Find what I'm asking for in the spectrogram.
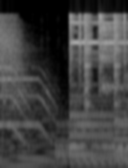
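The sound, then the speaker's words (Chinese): A telephone rings on a Beijing radio shopping hotline with electronic chiming tones. Falling, gliding notes give way to steady, bright ringing that pulses again near the end, with no talk. “我天哪，看来我们的这个电话真的是打爆了一样哈”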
